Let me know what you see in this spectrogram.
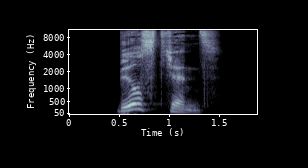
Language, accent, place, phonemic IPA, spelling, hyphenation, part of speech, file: German, Germany, Berlin, /ˈbʏʁstçəns/, Bürstchens, Bürst‧chens, noun, De-Bürstchens.ogg
- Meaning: genitive singular of Bürstchen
